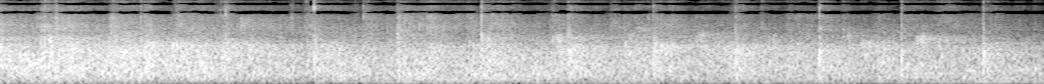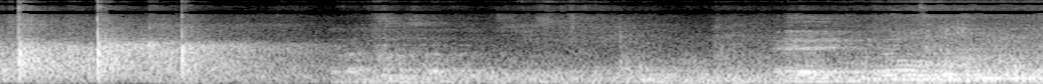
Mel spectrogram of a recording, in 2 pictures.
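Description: A room full of people claps steadily for about five seconds, then the applause thins out into a few scattered claps and murmuring voices before picking up slightly again.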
